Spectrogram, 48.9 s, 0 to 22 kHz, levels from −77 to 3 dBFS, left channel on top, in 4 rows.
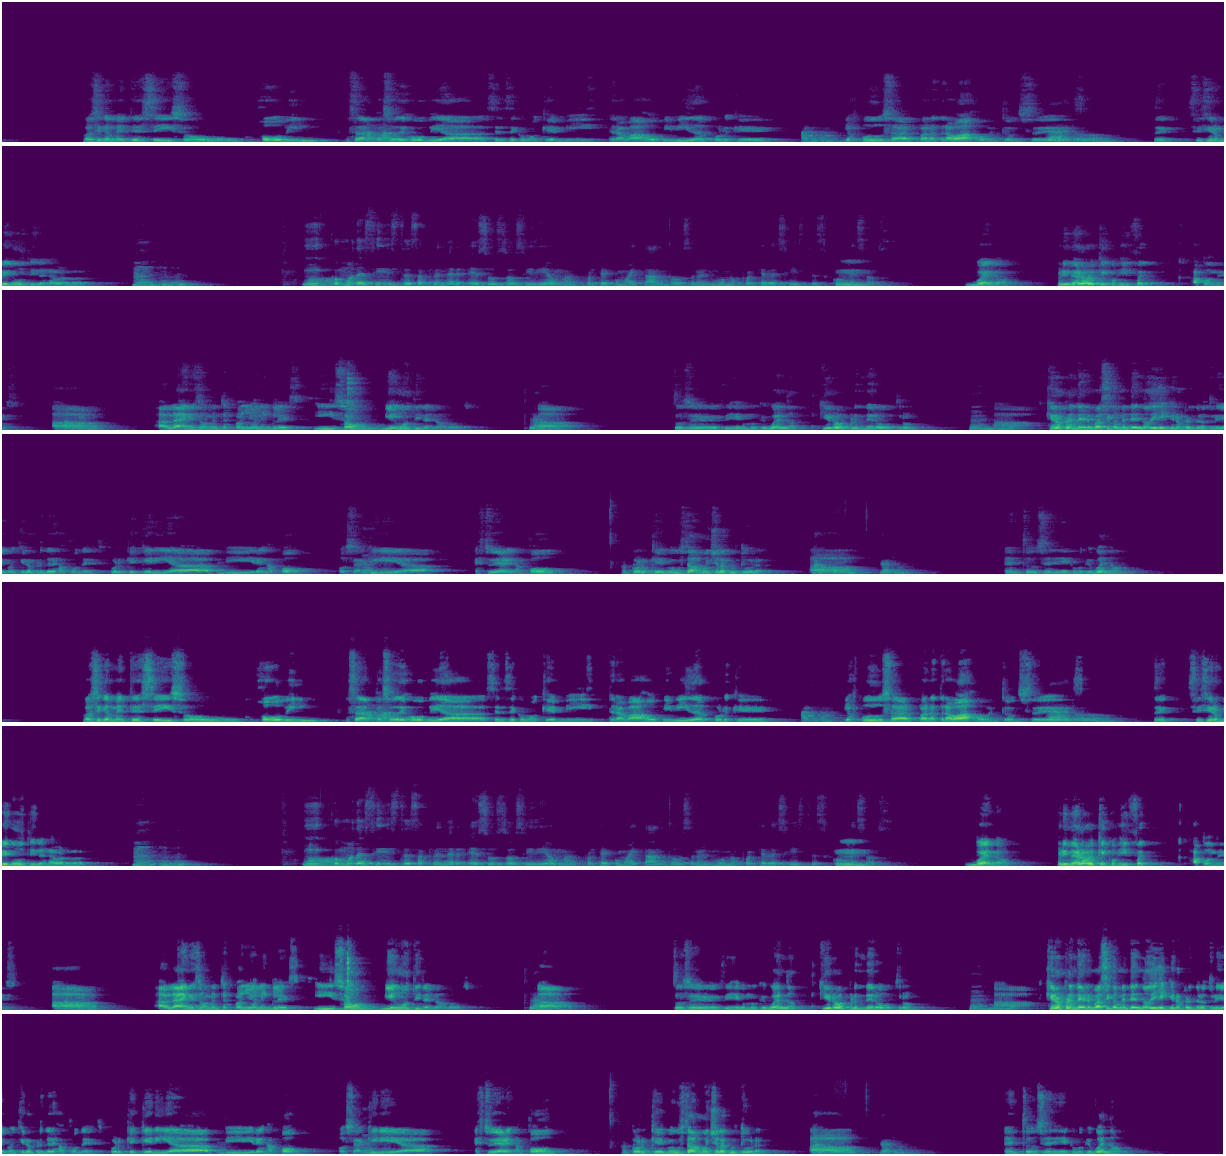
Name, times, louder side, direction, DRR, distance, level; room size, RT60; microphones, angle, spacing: voice 1, 0.8-3.2 3.5-7.7 8.4-10.7 11.5-13.1 15.3-15.6 20.6-20.9 21.9-22.3 22.8-23.7 24.1-24.6 24.9-25.4 26.0-29.0 29.8-30.1 31.2-33.6 34.4-39.7 40.0-41.0 41.4-42.2 43.0-44.3 44.7-45.2 46.7-47.9, right 4 dB, 55° right, 10 dB, 0.5 m, -26 dB
voice 2, 3.6-4.1 8.0-8.4 10.4-11.2 13.5-14.1 15.0-21.0 25.1-25.4 27.9-28.2 29.7-30.0 34.1-34.6 38.8-39.0 40.3-40.6 42.9-43.3 44.8-45.7, equal, 10° right, 3 dB, 0.8 m, -35 dB
9.0 x 3.5 x 6.2 m, 0.65 s
head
